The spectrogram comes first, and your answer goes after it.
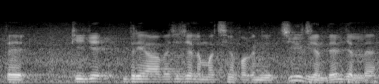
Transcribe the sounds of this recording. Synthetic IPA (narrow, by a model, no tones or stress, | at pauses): t̪eː | kiːkeːd̪əɾjaːʋet͡ʃd͡ʒəlːɛːmət̪ːʃʰijãːpəkəniːt͡ʃiːzd͡ʒãːnd̪eːnĩd͡ʒəlːɛː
